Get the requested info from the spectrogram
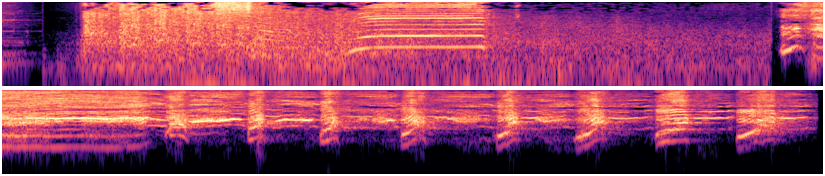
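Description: Cartoon comedy sound effects: a loud noisy blast with a short scream that rises and then holds, then, about four seconds in, a long burst of hearty laughter at about three 'ha's a second.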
